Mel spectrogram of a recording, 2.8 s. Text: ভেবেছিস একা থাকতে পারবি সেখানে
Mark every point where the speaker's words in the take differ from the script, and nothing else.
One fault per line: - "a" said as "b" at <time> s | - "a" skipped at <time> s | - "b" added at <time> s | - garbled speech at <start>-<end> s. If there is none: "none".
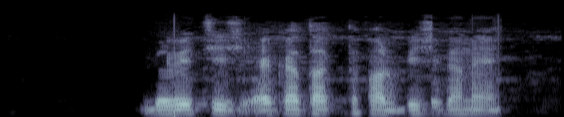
none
